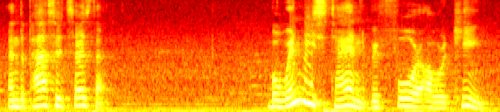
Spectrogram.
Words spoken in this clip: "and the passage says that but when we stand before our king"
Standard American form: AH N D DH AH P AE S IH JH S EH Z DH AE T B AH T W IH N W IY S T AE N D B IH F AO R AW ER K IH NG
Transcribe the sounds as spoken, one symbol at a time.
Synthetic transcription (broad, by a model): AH N DH AH P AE S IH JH S EH Z DH AE T B AH T W IH N W IY S T AE N D B IH F AO R AW ER K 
